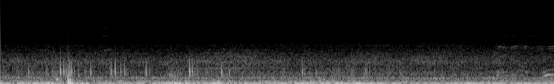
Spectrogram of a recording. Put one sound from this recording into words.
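Tyres roll over a rough street.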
